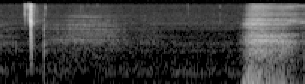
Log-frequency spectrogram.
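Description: A man's sigh, a loud breath out close to the microphone that starts suddenly near the end, after a faint click early in an otherwise quiet stretch.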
